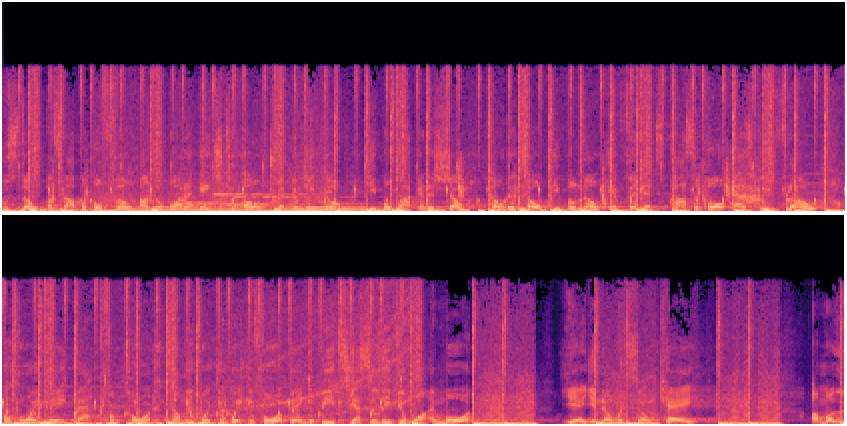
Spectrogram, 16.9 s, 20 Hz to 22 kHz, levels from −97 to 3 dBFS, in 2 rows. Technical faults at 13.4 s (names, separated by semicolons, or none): none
